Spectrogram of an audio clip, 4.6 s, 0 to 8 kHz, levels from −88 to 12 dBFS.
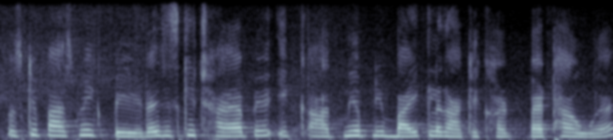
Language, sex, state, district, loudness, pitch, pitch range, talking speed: Hindi, female, Uttar Pradesh, Jalaun, -18 LUFS, 245 Hz, 225-275 Hz, 250 wpm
